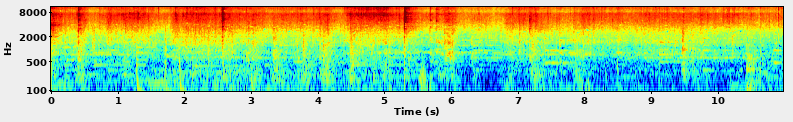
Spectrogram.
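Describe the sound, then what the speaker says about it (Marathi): Okra (bhindi) fries in oil in a pan as it is stirred, a steady close sizzle with intermittent scraping and clattering strokes of the spoon, and no voices. "त्यानंतर भेंडी टाकून घेऊ, मिक्स करून घ्यायचं"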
